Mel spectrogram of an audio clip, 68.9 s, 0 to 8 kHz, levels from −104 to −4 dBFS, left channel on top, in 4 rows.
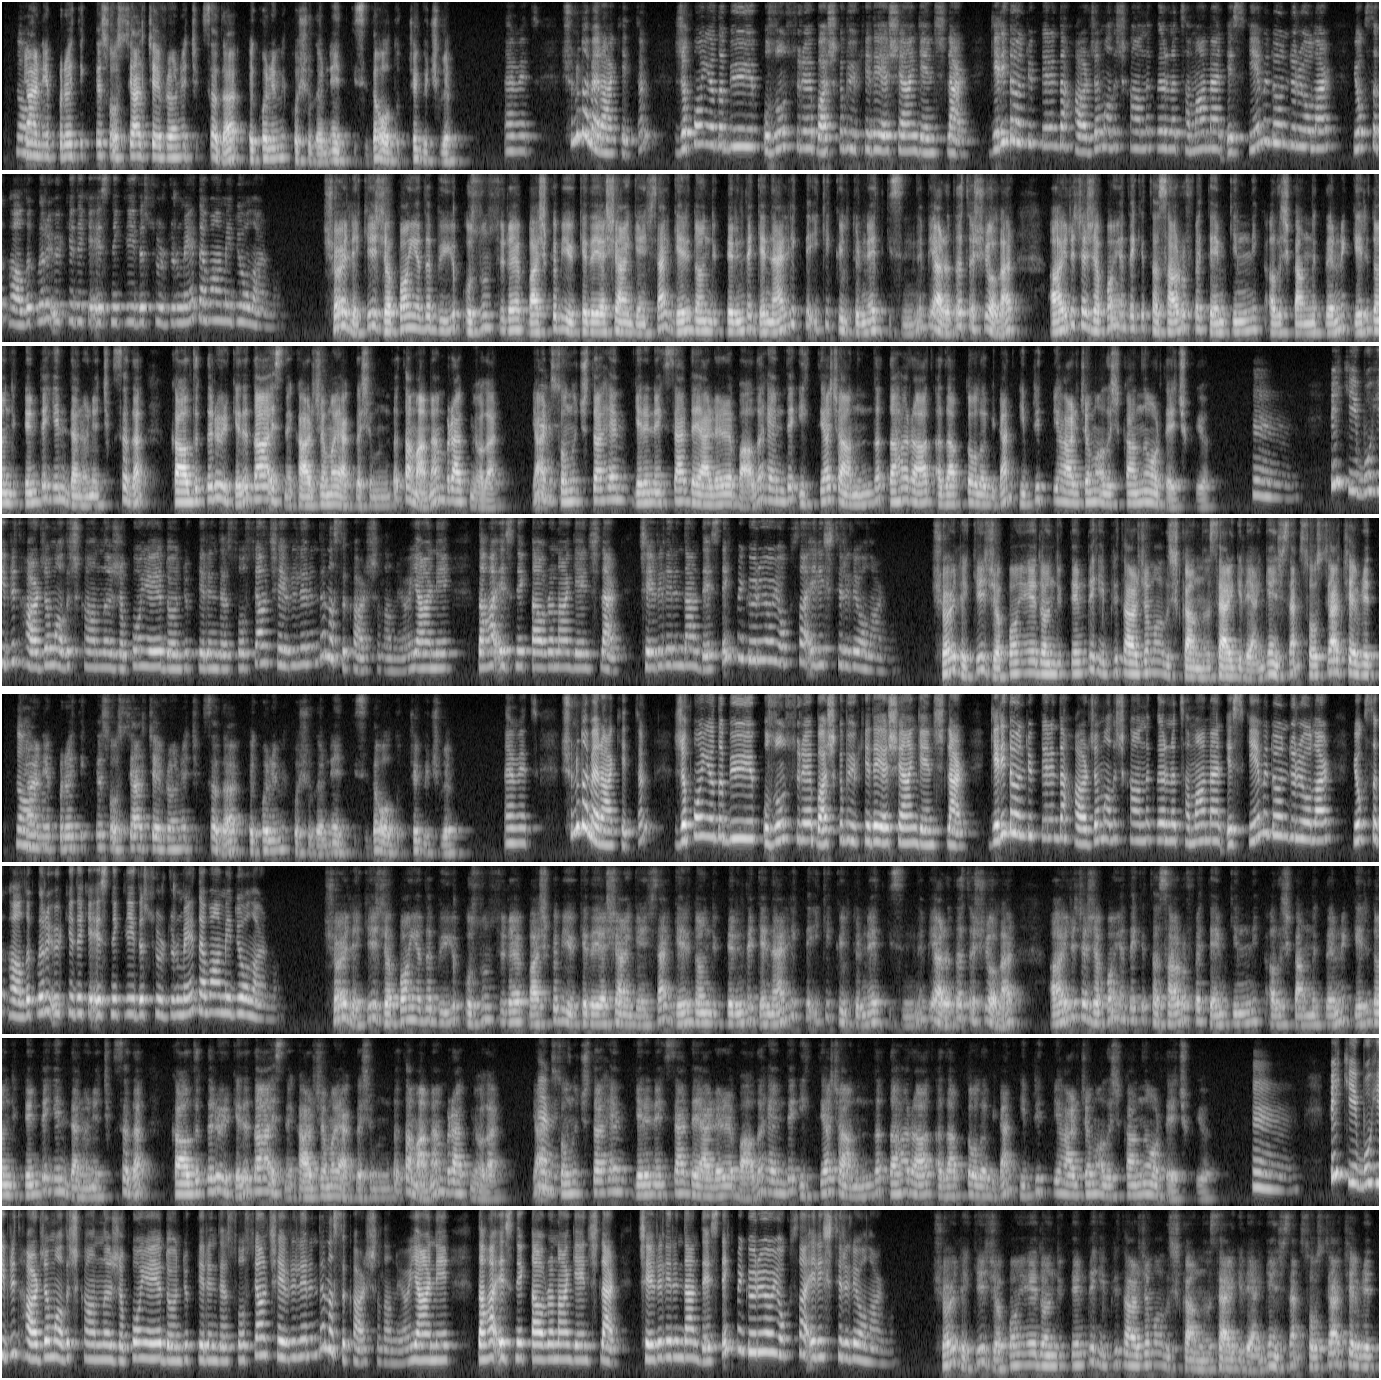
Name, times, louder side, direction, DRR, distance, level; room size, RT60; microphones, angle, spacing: voice 1, 0.3-0.9 1.2-2.3 2.6-5.6 21.2-29.8 30.3-35.6 35.9-36.2 36.6-40.6 41.1-49.5 63.3-68.7, left 5 dB, 80° left, 0.4 m, -28 dB
voice 2, 7.0-7.6 7.9-8.1 8.4-12.0 12.3-16.6 16.9-20.6 41.1-41.4 50.0-50.5 51.0-57.2 57.6-59.3 59.6-62.7, right 6 dB, 75° right, 0.5 m, -28 dB
2.3 x 2.1 x 3.5 m
head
